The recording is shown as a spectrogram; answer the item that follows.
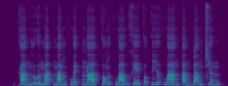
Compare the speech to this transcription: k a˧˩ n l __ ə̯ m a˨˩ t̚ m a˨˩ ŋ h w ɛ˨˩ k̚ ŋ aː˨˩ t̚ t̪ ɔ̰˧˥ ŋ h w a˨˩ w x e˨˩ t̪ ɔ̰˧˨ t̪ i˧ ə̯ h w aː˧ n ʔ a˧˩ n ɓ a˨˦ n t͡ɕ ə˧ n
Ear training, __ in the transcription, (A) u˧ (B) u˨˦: A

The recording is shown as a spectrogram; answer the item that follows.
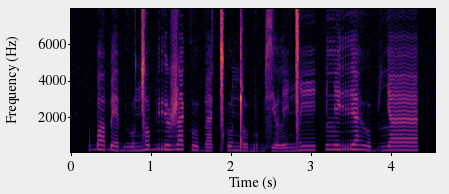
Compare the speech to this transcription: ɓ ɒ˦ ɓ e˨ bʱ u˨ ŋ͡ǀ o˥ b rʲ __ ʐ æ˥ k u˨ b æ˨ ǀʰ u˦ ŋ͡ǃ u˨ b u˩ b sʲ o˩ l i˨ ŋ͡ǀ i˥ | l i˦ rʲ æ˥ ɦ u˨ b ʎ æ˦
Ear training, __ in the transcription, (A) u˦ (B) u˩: A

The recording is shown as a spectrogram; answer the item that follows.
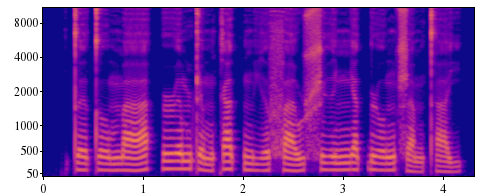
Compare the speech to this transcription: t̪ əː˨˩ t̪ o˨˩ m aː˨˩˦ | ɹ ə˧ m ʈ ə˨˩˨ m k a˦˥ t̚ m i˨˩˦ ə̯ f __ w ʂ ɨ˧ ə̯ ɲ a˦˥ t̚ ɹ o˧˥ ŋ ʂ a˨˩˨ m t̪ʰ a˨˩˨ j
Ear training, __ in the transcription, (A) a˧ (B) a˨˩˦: B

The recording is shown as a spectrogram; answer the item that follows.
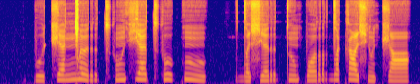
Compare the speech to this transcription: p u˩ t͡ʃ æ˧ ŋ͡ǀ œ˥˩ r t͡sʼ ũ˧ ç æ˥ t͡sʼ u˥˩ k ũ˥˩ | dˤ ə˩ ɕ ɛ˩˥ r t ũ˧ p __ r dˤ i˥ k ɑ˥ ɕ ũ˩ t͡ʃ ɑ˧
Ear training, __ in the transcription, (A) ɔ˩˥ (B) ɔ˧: A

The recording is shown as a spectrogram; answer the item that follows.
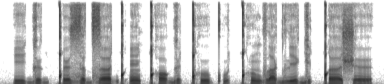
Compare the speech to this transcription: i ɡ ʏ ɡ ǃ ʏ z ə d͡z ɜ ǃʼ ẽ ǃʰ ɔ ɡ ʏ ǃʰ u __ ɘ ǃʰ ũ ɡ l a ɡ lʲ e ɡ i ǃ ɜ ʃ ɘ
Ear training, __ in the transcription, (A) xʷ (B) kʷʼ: B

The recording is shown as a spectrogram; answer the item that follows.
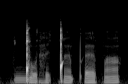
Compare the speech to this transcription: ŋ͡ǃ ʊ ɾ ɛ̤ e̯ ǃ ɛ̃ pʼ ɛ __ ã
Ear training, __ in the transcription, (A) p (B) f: A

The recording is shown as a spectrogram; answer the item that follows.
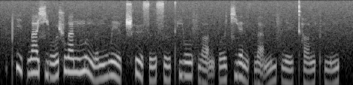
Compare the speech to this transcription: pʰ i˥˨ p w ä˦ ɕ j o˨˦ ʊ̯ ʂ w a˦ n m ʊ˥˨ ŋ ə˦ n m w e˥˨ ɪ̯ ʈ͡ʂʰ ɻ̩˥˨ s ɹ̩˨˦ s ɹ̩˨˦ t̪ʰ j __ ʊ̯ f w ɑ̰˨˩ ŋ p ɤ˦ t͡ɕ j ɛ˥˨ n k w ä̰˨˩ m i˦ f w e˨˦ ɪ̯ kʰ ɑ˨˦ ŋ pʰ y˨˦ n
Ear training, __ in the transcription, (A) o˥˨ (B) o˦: B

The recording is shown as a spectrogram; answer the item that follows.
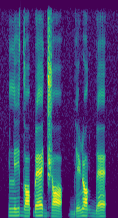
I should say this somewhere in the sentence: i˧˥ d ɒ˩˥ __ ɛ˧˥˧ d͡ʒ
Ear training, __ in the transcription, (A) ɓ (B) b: A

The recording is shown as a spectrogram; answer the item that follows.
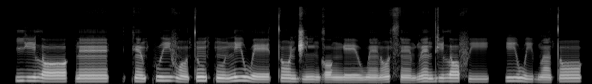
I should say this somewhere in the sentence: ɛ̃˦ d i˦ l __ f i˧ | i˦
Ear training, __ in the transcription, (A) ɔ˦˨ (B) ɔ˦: B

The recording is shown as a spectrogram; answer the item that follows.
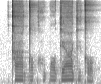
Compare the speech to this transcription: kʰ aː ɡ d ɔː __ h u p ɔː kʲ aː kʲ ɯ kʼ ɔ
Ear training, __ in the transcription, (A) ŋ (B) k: B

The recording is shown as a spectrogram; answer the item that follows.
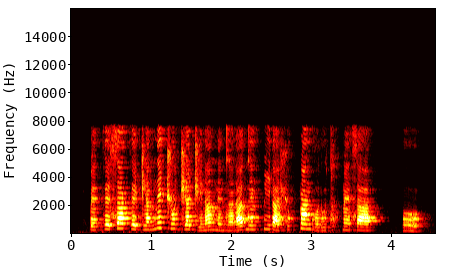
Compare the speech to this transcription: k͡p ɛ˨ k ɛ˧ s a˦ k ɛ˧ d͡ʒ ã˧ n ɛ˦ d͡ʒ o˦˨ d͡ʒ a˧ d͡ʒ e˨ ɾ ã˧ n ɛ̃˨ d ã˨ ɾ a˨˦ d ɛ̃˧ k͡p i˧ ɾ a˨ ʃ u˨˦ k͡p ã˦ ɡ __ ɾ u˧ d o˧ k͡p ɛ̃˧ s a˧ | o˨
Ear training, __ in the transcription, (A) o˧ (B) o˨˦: A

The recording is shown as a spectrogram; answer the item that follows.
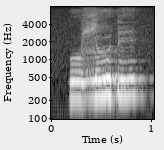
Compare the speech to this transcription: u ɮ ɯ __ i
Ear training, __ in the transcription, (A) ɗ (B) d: A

